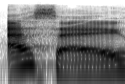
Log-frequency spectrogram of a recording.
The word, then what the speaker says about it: SA: and bean as B-E-A-N, SA, like the letters pronounced essay, like college essay, used in sexual assault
